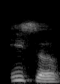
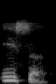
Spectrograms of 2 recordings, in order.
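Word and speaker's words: Isa: The first part of the name is basically pronounced the exact same way Issa would have been pronounced. Now, this Easos, you know what I'm saying? I'm not really sure about that that that whole ending, but I'm just I'm I'm just showing you the similitude and and I'm telling you with authority that that the the correct pronunciation of of Jesus's name would have been Issa.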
